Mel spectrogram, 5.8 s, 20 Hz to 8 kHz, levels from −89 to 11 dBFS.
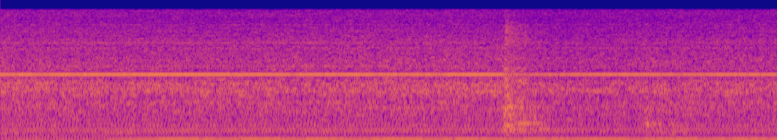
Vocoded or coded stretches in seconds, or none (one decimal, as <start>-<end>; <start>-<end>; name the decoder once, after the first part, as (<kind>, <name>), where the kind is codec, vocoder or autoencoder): none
